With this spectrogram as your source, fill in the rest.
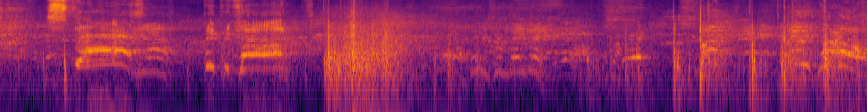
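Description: Bodies slam and thud heavily on a mat.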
